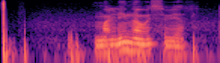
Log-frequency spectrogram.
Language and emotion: Russian, neutral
